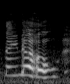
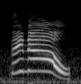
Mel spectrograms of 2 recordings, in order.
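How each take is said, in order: First: Said in the usual way. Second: Sudden paranoid cry. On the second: Acted. Paranoid repeats about the ducks.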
